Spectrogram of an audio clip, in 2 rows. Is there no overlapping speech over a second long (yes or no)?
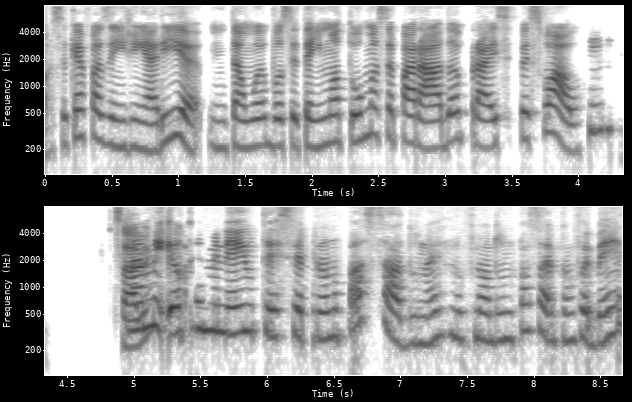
yes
